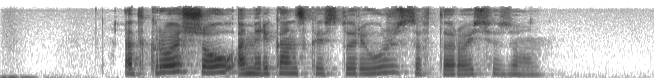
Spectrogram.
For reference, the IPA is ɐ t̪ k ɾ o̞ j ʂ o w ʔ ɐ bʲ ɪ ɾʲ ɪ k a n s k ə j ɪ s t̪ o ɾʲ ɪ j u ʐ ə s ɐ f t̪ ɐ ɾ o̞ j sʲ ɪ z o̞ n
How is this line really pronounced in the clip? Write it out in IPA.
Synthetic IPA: ɐ t̪ k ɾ o̞ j ʂ o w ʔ ɐ mʲ ɪ ɾʲ ɪ k a n s k ə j ɪ s t̪ o ɾʲ ɪ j u ʐ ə s ə f t̪ ɐ ɾ o̞ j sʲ ɪ z o̞ n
